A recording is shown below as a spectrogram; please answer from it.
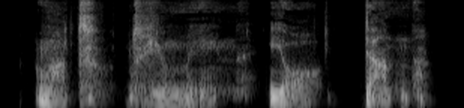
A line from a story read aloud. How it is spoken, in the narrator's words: He snarls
